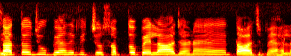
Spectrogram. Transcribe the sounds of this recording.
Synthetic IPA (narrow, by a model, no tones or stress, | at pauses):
sət̪d͡ʒuːbjãːd̪eːʋɪt͡ʃːõːsəb̚t̪õːpɛːlãːaːd͡ʒaːɽaːɛt̪aːd͡ʒmɛ̃ːɦəl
